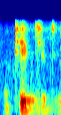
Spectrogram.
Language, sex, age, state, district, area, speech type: Maithili, male, 30-45, Bihar, Purnia, rural, conversation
